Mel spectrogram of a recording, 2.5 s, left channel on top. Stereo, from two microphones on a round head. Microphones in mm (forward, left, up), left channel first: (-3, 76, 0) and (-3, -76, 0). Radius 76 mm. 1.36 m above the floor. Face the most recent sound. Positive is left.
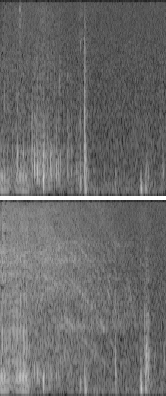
No sound to turn to.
